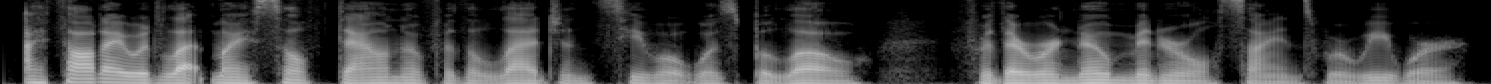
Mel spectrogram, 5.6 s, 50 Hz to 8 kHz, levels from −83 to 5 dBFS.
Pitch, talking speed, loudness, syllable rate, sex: 95 Hz, 260 wpm, -22 LUFS, 6.6 syllables/s, male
